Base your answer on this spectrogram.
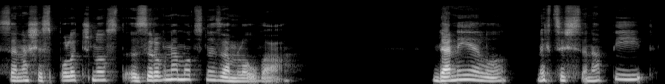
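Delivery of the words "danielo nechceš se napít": ordinary delivery, nothing marked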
